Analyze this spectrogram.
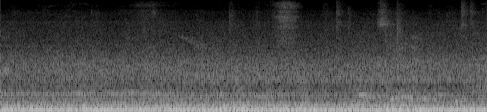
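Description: A steady low machine hum, unchanging throughout, with faint voices murmuring in the background.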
